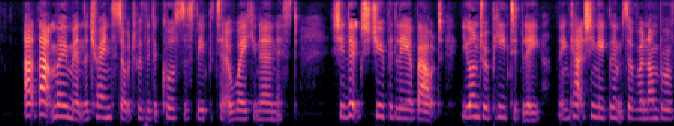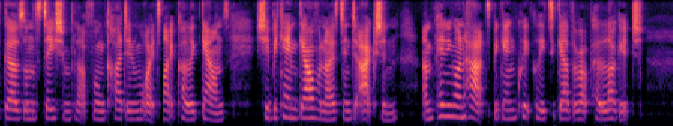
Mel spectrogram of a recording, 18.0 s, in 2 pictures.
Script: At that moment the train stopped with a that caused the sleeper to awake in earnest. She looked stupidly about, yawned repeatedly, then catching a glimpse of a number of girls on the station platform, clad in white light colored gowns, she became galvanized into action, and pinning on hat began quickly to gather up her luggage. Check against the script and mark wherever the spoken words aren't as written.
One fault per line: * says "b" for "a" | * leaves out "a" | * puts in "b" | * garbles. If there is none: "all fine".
all fine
